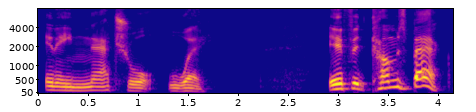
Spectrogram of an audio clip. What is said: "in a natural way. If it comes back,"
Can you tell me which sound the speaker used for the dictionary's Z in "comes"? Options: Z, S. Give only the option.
Z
